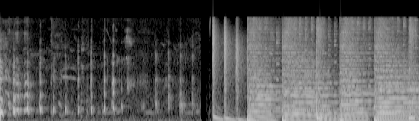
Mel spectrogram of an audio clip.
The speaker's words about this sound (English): I like how … always waits for the fucking woodpecker too and starts talking immediately after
